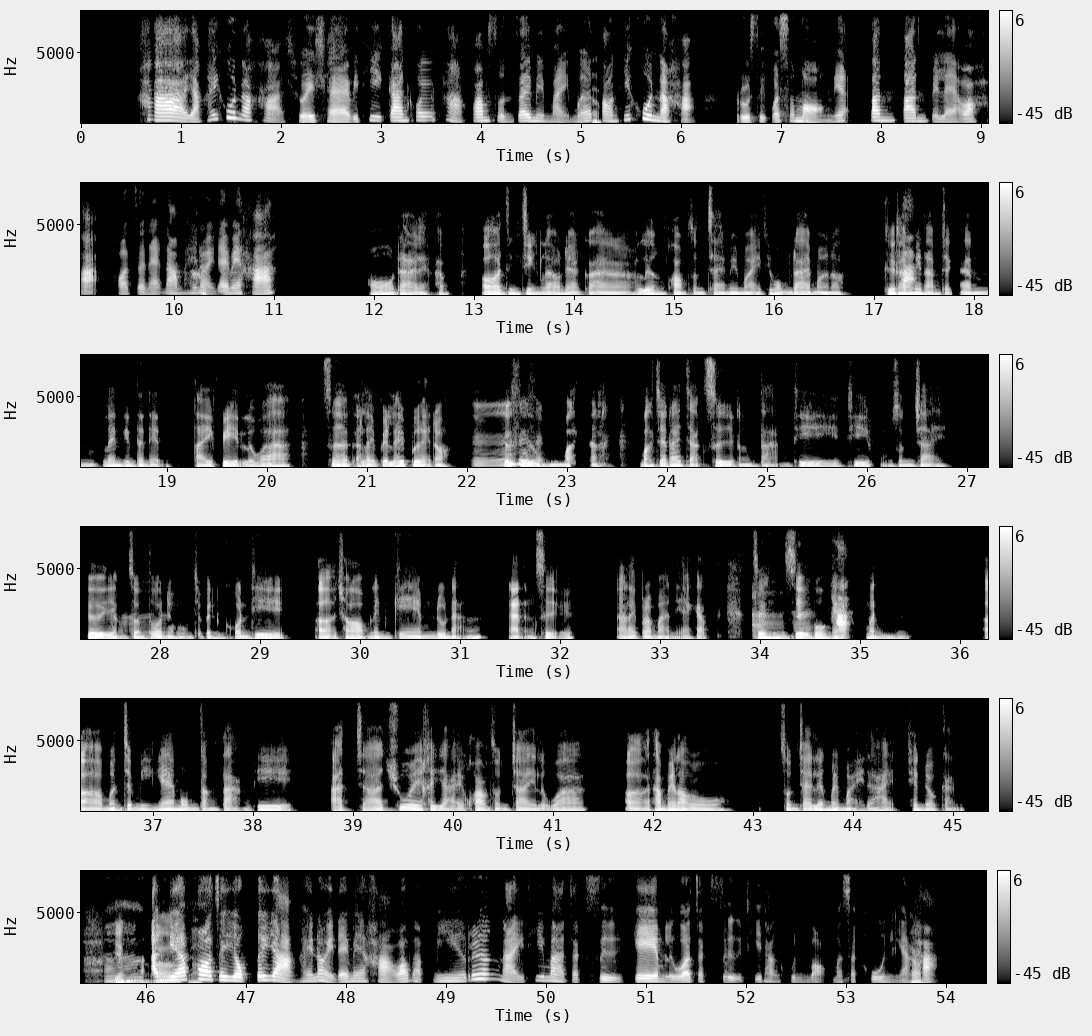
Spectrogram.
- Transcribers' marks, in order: chuckle
- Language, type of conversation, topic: Thai, podcast, ทำอย่างไรถึงจะค้นหาความสนใจใหม่ๆ ได้เมื่อรู้สึกตัน?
